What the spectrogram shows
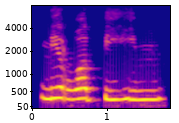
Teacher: یہاں پر نون ساکن کے بعد را ہے تو ادغام ہوگا، ادغام بلا گناہ، ادغام کامل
